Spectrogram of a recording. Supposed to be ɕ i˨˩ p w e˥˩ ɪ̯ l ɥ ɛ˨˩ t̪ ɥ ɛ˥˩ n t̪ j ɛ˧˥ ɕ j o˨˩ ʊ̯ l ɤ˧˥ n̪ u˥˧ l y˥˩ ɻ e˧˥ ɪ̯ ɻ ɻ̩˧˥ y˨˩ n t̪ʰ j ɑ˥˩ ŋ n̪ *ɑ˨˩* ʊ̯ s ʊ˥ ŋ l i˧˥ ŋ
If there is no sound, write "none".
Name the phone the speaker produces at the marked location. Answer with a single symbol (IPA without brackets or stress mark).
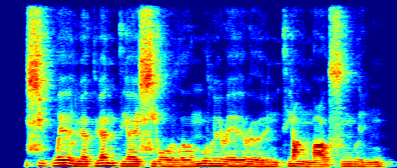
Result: ɑ˨˩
